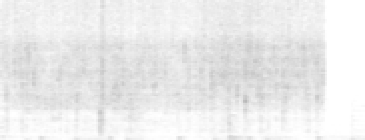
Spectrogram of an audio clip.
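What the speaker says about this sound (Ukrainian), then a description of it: "Котлети смажимо на середню вогні з двох сторін до золотавої скоринки" Chicken cutlets sizzle and crackle in hot oil and butter over medium heat with a constant bright hiss, scattered pops and light clinks, then the sizzling abruptly drops away.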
